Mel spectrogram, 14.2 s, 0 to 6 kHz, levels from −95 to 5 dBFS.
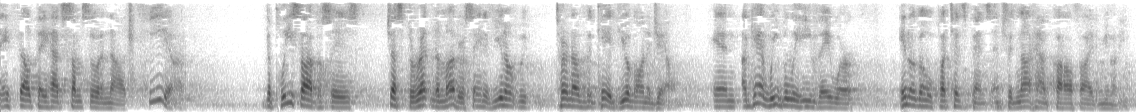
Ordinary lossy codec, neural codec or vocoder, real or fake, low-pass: MP3, 24 kbps; codec, 16 kHz, 1.1 kbps, Voila-Tokenizer; fake; 5.4 kHz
